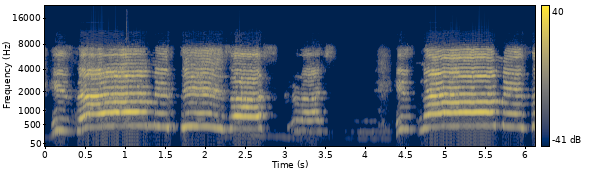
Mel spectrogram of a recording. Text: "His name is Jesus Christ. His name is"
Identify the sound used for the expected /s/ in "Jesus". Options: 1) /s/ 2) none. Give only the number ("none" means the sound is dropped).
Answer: 1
